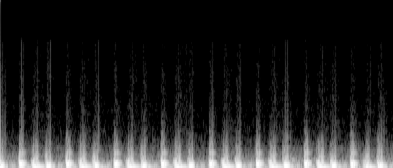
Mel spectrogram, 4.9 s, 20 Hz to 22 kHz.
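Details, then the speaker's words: Teaching auscultation recording: regular, rapid heart sounds at about 100 beats a minute with a shortened gap between first and second sounds; tachycardia with shortened diastole. "Es una taquicardia, exactamente. Por eso es que se escucha así."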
